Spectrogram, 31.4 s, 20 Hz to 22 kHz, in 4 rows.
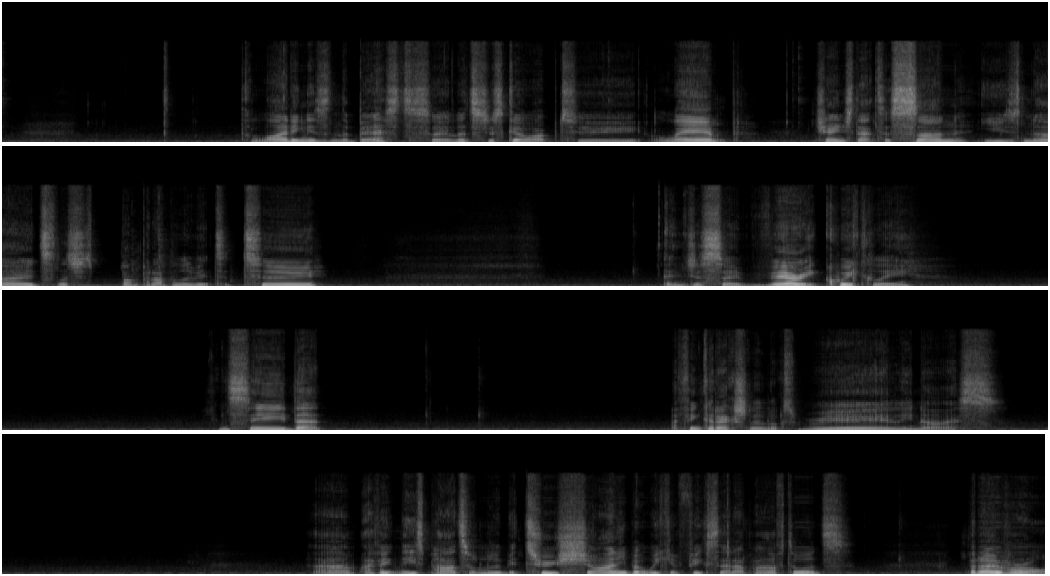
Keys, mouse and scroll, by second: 15.3 middle click, 19.8-20.8 middle drag.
